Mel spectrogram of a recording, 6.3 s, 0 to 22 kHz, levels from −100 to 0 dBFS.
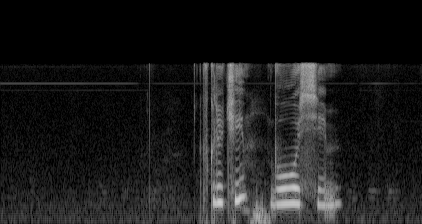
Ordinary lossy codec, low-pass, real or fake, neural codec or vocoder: none; none; real; none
